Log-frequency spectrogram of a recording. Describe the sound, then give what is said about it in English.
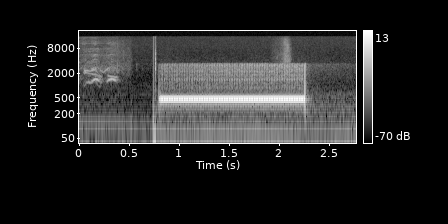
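Ringback tone of an outgoing phone call: a single loud, steady mid-pitched tone of about a second and a half. It begins with a sharp click and stops abruptly. “let's give your husband the idiot a call. Hold on.”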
